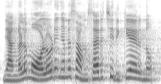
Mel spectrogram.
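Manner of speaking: plain reading voice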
